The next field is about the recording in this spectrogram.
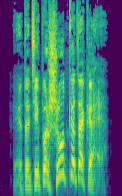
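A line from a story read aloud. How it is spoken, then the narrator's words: Snapping growl. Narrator (Russian): Вепрь огрызнулся рыком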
